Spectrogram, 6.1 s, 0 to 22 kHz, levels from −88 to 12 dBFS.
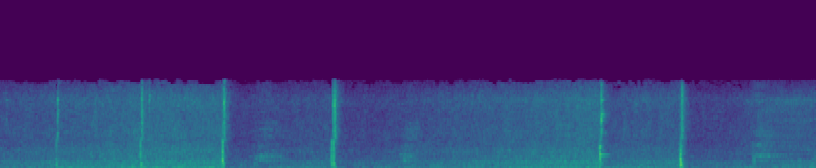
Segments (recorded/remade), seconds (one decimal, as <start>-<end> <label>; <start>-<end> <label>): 0.0-5.6 recorded; 5.6-6.1 remade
